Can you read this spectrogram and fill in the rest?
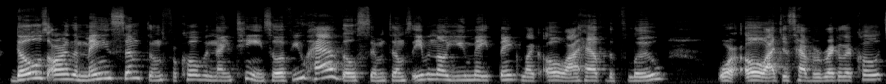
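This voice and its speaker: A woman's voice: mid-range voice, fairly bright tone. A young woman hosting a podcast, telling a personal story in an earnest, conversational way and repeating points for emphasis. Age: young adult. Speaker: podcast host.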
